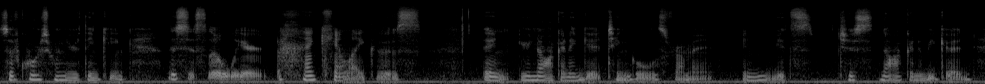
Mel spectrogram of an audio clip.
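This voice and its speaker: Soft-spoken and relaxed in tone, the voice moves at a fairly slow pace. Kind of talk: soft-spoken ASMR ramble talking to camera. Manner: soft-spoken, relaxed.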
